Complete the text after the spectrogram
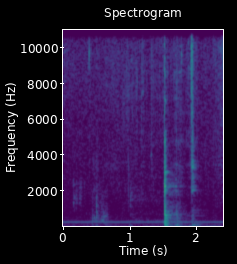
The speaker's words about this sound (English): Drink a little bit of water here.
